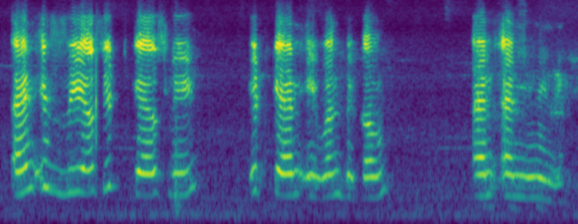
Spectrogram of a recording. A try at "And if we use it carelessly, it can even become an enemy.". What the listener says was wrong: अब आपने ब्रेक कर दिया. दोबारा करें. पहले अच्छा किया था.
